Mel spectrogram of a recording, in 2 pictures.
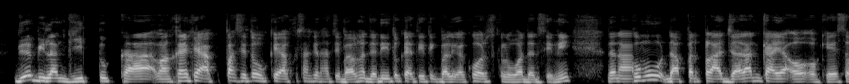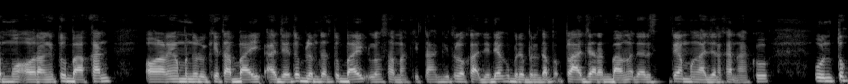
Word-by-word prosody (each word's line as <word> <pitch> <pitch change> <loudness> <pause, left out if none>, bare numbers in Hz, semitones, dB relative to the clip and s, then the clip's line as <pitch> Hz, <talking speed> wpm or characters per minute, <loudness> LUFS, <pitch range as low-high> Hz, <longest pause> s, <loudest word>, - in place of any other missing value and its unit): Dia 155 +9 +5
bilang, 150 -6 +4
gitu 140 +3 -1
Kak, 125 0 +4
makanya 125 +7 +3
kayak - - +5
aku - - -33
pas 170 -3 0
itu, 155 +1 -1
oke 150 -3 0
aku 130 0 -1
sakit 145 -1 -4
hati 125 +1 -6
banget. 120 +6 +2
Jadi, 125 +2 +2
itu - - -1
kayak 125 - +1
titik 130 +1 -5
balik, 120 -1 +1
"Aku 115 - -16
harus 130 - -7
keluar 115 -1 0
dari 110 -1 -1
sini," 125 +10 -1 0.4
dan 140 - +3
aku 170 - +1
mu 205 +3 +2
dapet 130 +1 +1
pelajaran 130 +3 +3
kayak, 135 -1 +3
"Oh, 125 -1 +2
oke 115 - -3
semua 120 0 -2
orang 115 0 +1
itu 135 - -2
bahkan 140 +5 +1 0.4
orang 120 +1 +2
yang 130 - -1
menurut 125 -1 +1
kita 120 +1 -1
baik 120 -1 +2
aja 115 0 0
itu 155 - +1
belum 130 -4 +1
tentu 120 +3 -3
baik 120 +2 +2
loh 115 - -4
sama 110 -2 -6
kita," 115 +2 -9
gitu 120 0 -7
loh, 125 - +1
Kak. - - +1
Jadi, 110 +3 -1
aku 135 - -8
bener-bener 115 -3 -1
dapet 120 - -10
pelajaran 115 0 +1
banget 115 +1 0
dari 115 -1 -2
situ 115 0 -24
yang 130 -2 -1
mengajarkan 115 -1 -3
aku 140 +5 -4 0.5
untuk 155 +3 +1
125 Hz, 225 wpm, -23 LUFS, 115-140 Hz, 0.5 s, Dia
